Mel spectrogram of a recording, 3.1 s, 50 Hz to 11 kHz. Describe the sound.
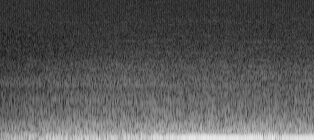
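Low car engine rumble from a high-performance machine rated at 352 horsepower, swelling gradually and settling into a steady, louder low drone in the second half, with no voices.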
